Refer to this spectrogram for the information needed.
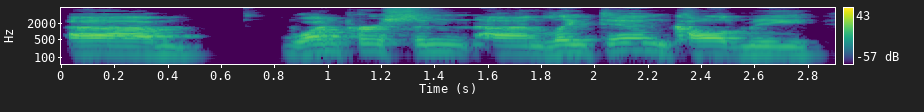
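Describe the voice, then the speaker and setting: A man's voice: mid-range voice, steady tone, normal speed, highs cut off. An older man speaking as an interview guest, telling anecdotes in a rambling, conversational way. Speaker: guest author and physician.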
